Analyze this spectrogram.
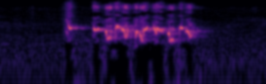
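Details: Song of a common bulbul given for mating, to ready the female for breeding: a single clear, rapid run of bubbling, warbled notes lasting about a second, in otherwise quiet surroundings.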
